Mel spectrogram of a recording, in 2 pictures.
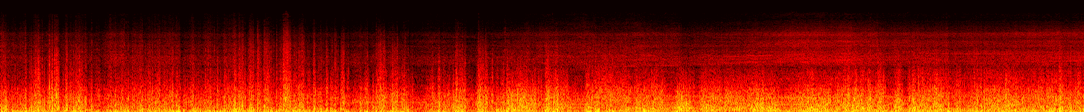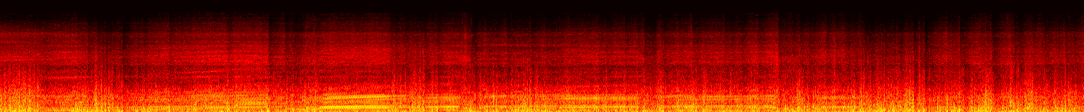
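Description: Wind roars loudly past a microphone on a moving motorcycle.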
